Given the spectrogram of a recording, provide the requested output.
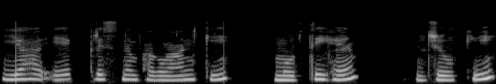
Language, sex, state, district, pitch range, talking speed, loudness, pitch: Hindi, female, Chhattisgarh, Balrampur, 205-235 Hz, 95 wpm, -25 LUFS, 225 Hz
